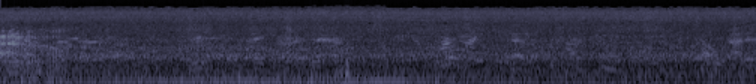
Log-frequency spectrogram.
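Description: Faint background voices with a vehicle engine running, its low hum holding steady for about three seconds and then fading out around halfway through.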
